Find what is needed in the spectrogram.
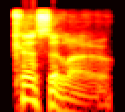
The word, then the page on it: cursillo: British English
